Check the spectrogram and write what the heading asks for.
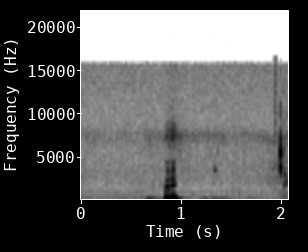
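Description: A pause in the talk with low room tone, broken a little before a second in by one short, rising vocal sound, a brief 'hm' from a person.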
